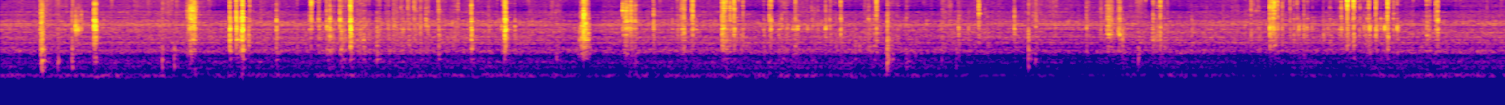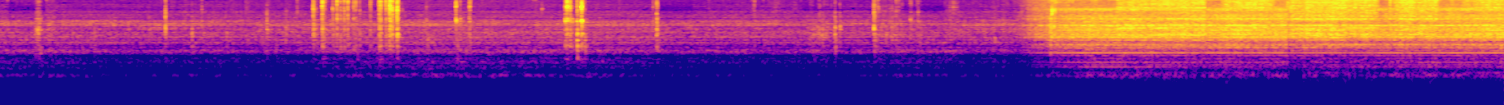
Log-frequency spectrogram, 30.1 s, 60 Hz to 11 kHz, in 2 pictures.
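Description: Scattered metal clicks and clunks as lathe parts are handled and a chuck is fitted. About 25 seconds in, the wood lathe starts and a turning tool cuts into a spinning blank of karin (Chinese quince), a loud, steady cutting noise that lasts to the end.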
